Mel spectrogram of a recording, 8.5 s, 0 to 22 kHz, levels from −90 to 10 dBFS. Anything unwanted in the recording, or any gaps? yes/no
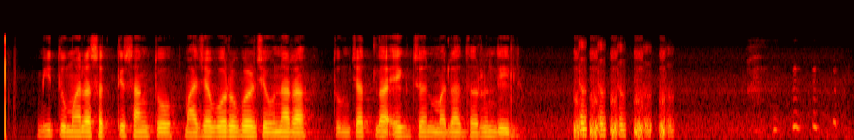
yes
